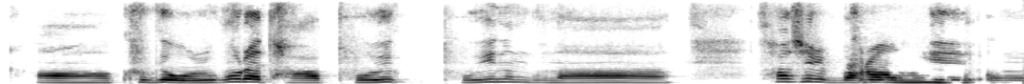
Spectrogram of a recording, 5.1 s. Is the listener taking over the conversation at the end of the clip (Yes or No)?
No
